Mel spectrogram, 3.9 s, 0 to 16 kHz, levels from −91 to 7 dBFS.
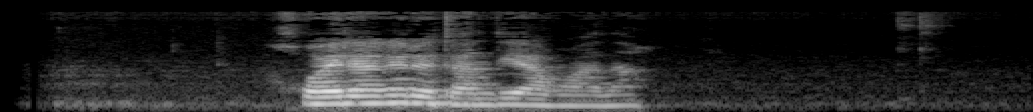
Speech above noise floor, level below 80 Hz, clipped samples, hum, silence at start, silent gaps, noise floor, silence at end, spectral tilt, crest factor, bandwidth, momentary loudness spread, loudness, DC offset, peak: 47 dB; -60 dBFS; under 0.1%; none; 1.15 s; none; -64 dBFS; 1.45 s; -7 dB/octave; 20 dB; 11.5 kHz; 19 LU; -17 LUFS; under 0.1%; 0 dBFS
